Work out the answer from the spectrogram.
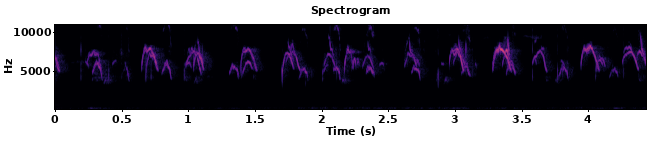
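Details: A male house finch at a nest in a hanging basket gives sharp, high alarm chirps, about two or three a second. He calls on hearing a human voice from the house, and the eight-day-old nestlings heed him. Low background rumble.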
